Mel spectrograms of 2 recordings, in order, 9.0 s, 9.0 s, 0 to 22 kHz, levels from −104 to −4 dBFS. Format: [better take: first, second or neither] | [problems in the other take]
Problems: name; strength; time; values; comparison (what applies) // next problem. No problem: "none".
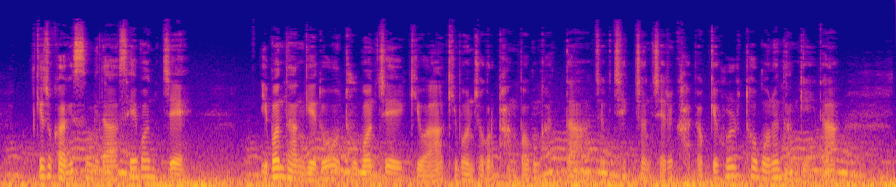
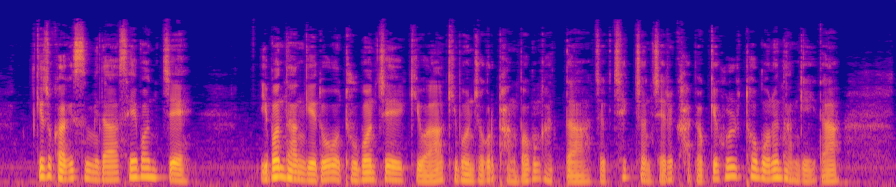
second | low rumble; loud; throughout; 7 dB below the speech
